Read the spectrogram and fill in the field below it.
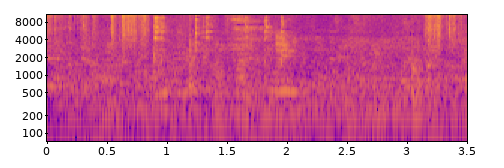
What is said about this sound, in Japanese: ムースがいやもう美味しかったからいいよ、うん、半分に切ります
